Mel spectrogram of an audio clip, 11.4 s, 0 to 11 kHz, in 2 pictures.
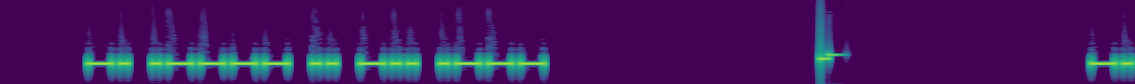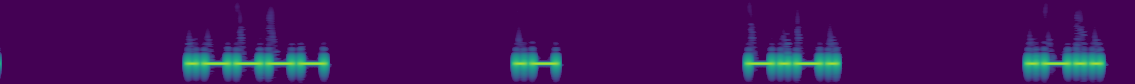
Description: Morse code, heard as a keyed tone, about 32 wpm, spaced as for 13 wpm, 700 Hz. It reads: N1IDJ N1ACL
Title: USA Call Signs - 8x Character Spacing - 30wpm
